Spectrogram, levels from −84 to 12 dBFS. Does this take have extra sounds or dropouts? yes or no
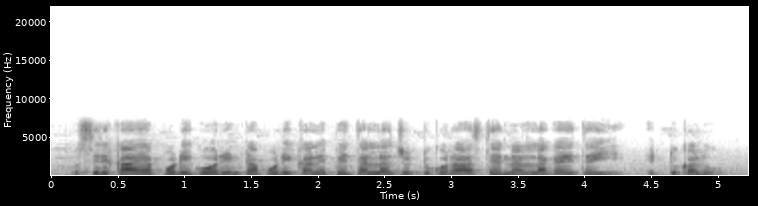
no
